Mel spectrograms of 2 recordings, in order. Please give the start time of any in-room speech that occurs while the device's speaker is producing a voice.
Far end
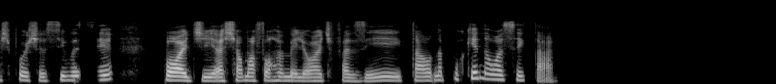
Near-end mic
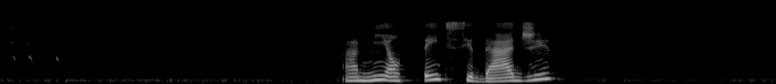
3.4 s

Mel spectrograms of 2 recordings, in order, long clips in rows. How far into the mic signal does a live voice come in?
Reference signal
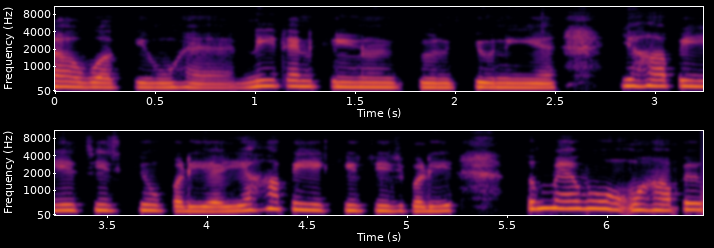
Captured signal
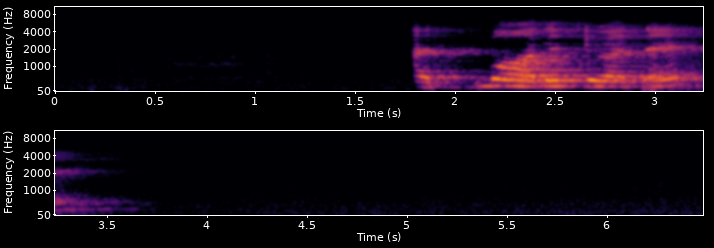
1.8 s

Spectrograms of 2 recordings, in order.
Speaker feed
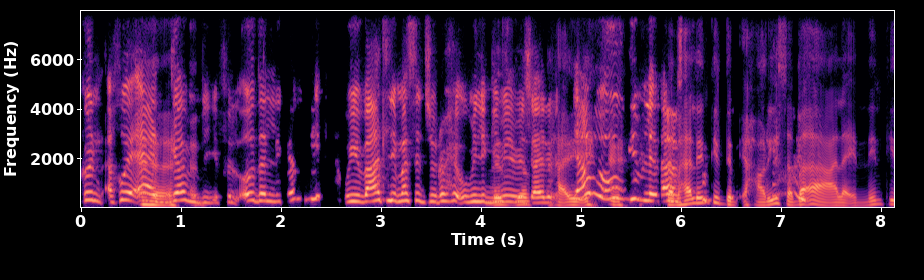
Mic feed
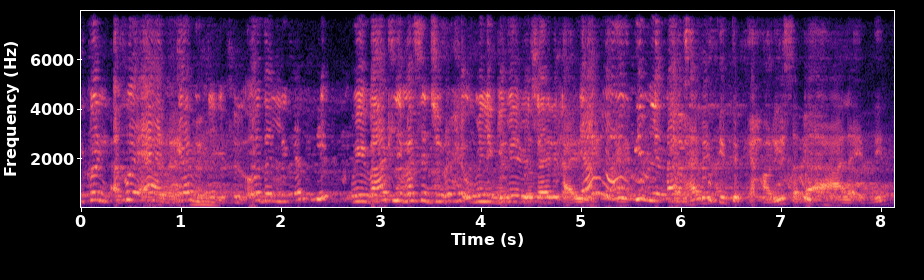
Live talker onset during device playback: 1.1 s

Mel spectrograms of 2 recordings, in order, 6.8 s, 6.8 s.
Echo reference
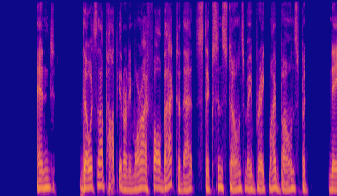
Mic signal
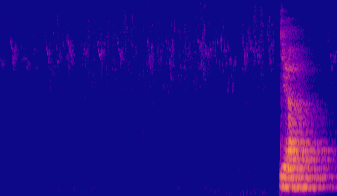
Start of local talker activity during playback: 5.6 s

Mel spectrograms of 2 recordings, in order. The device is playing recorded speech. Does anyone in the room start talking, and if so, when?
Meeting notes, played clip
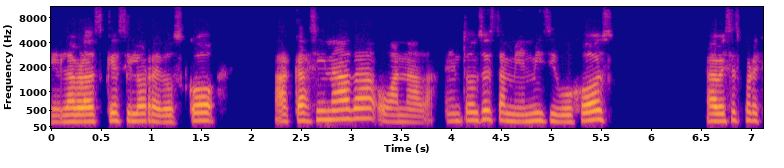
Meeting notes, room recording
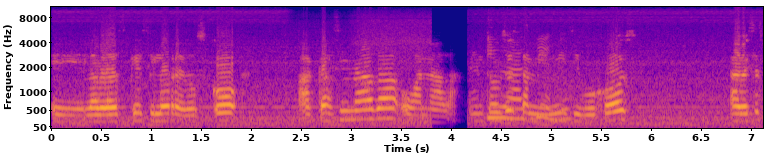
4.3 s

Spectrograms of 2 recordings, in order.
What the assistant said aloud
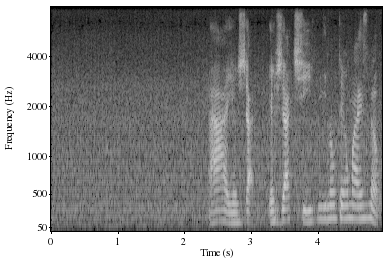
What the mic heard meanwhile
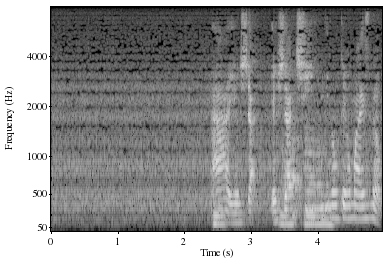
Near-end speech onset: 2.4 s

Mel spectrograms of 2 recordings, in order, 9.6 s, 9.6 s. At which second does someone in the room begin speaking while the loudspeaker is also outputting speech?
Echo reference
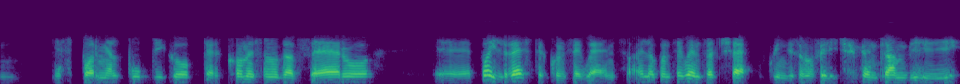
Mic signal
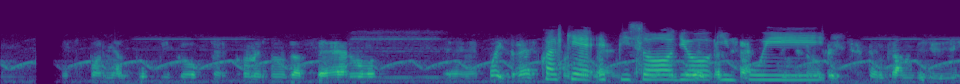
5.4 s

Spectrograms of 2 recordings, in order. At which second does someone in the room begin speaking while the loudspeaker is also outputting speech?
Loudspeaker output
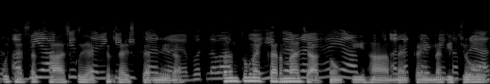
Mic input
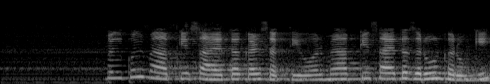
1.1 s

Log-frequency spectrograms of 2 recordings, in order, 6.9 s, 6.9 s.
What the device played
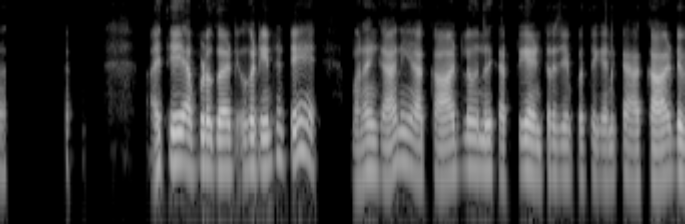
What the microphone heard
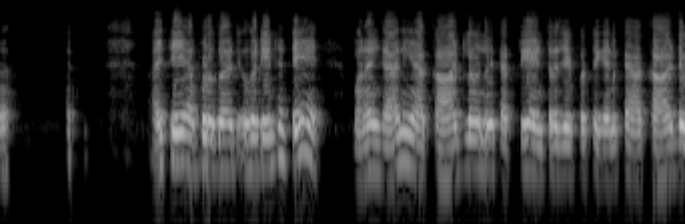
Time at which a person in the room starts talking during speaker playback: none

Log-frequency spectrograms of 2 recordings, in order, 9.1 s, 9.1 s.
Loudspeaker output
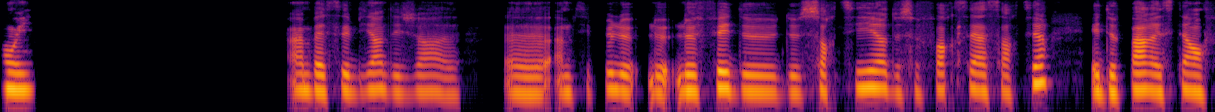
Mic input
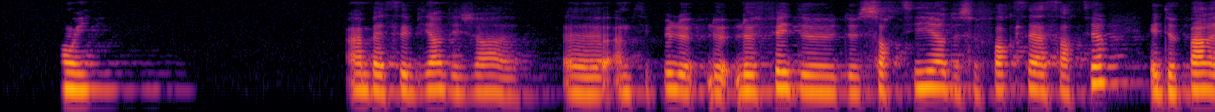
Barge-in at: none

